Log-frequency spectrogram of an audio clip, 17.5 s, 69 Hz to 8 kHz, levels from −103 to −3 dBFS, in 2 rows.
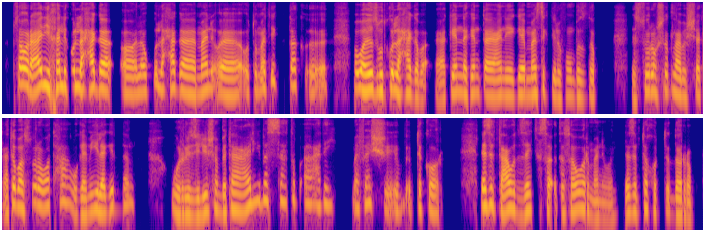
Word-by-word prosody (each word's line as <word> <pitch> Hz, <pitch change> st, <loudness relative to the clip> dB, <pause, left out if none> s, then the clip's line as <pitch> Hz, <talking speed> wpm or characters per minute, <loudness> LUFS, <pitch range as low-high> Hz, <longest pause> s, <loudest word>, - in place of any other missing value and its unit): مصوّر 245 Hz, -2 st, +8 dB
عادي 220 Hz, 0 st, +7 dB
خلّي 220 Hz, +1 st, +4 dB
كلّ 225 Hz, -3 st, +3 dB
حاجة، 205 Hz, -1 st, +5 dB
آه 165 Hz, 0 st, +2 dB
لو 180 Hz, +1 st, 0 dB
كلّ 200 Hz, +3 st, -3 dB
حاجة 195 Hz, -5 st, +2 dB
ماني 185 Hz, +5 st, +1 dB
آآ 155 Hz, -1 st, +3 dB
أوتوماتيك 155 Hz, -6 st, -3 dB, 0.2 s
تك 230 Hz, 0 st, +1 dB, 0.7 s
هو 205 Hz, 0 st, +7 dB
هيضبط 190 Hz, -1 st, +6 dB
كلّ 195 Hz, -1 st, +4 dB
حاجة 165 Hz, -2 st, 0 dB
بقى، 140 Hz, -, -6 dB
يعني 130 Hz, -, -3 dB
كإنك 175 Hz, -1 st, 0 dB
أنت 170 Hz, -1 st, -4 dB
يعني 155 Hz, 0 st, +2 dB
جاي 160 Hz, +2 st, +3 dB
ماسك 165 Hz, +3 st, -2 dB
تليفون 150 Hz, 0 st, -6 dB
بالضبط، 145 Hz, -1 st, -5 dB, 0.4 s
الصورة 185 Hz, +8 st, -1 dB
مش 180 Hz, +2 st, -6 dB
هتطلع 185 Hz, -4 st, 0 dB
بالشكل 150 Hz, +1 st, -4 dB
هتبقى 200 Hz, -3 st, +2 dB
الصورة 200 Hz, +4 st, -1 dB
واضحة 215 Hz, +5 st, -3 dB
وجميلة 150 Hz, 0 st, 0 dB
جدًا 175 Hz, +6 st, -6 dB, 0.5 s
والresolution 140 Hz, +3 st, -2 dB
بتاعها 160 Hz, +1 st, -1 dB
عالي، 200 Hz, +9 st, -1 dB
بس 250 Hz, 0 st, -4 dB
هتبقى 225 Hz, -1 st, -8 dB
عادية 205 Hz, 0 st, -7 dB, 0.3 s
ما -, -, -5 dB
فيهاش 215 Hz, +4 st, -4 dB, 0.2 s
ابتكار، -, -, -4 dB, 0.5 s
لازم 195 Hz, +1 st, +4 dB
تتعوّد 175 Hz, -1 st, +3 dB
إزاي 155 Hz, +5 st, -2 dB
تص -, -, -9 dB
تصوّر 155 Hz, +3 st, -2 dB
manual 115 Hz, -2 st, -9 dB
لازم 150 Hz, +2 st, -2 dB
تاخد 165 Hz, -2 st, -6 dB
تدرّب، 130 Hz, -4 st, -2 dB
170 Hz, 180 wpm, -24 LUFS, 155-200 Hz, 0.7 s, مصوّر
